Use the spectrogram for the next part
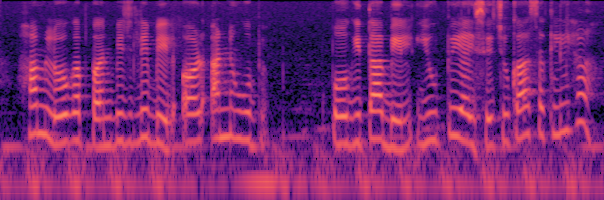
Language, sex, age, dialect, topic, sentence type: Magahi, female, 25-30, Western, banking, statement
